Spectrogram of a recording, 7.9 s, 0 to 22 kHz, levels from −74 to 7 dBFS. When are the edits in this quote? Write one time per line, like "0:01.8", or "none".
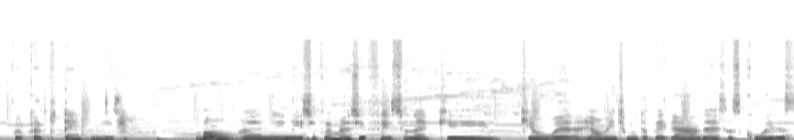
0:01.5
